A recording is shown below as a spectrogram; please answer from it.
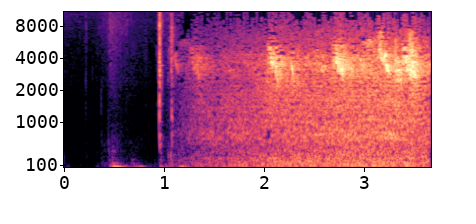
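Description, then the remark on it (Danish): Steady outdoor city ambience by the water in Florida, a broad wash of background noise with birds chirping and calling throughout, preceded by a couple of brief low thumps at the start. “Bystøj.”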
